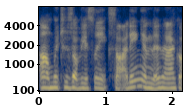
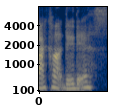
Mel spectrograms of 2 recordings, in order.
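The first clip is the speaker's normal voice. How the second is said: mock crying voice, quieter; 7 dB quieter than usual. Retelling giving up on the ground at a test: imitating own sobbing. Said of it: "And I just was sobbing".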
